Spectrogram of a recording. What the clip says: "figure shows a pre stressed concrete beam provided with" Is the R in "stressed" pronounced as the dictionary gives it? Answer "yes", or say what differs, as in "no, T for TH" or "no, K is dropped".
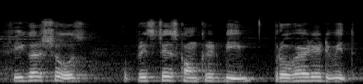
no, R is dropped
